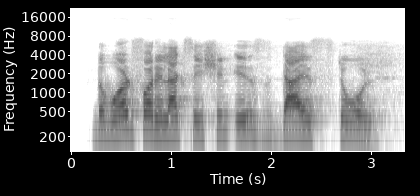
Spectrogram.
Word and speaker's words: diastole: The word for relaxation is diastole. Diastole is the pronunciation.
